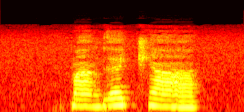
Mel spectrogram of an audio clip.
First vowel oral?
no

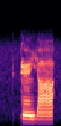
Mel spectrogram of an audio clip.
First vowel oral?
no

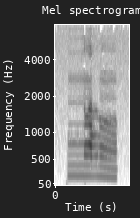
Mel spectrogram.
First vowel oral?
no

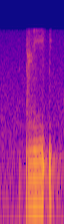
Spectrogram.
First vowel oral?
yes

